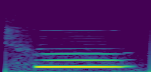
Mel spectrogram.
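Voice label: "chu", Mandarin Chinese, first tone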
